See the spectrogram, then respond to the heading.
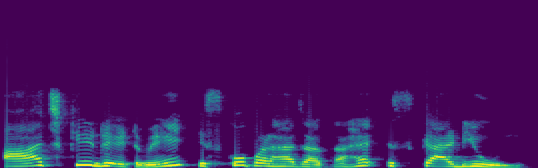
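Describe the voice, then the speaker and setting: A woman teaching an exam prep lesson. She explains in Hindi and reads English definitions out slowly. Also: a little high, expressive, no room sound, lo-fi sound.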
